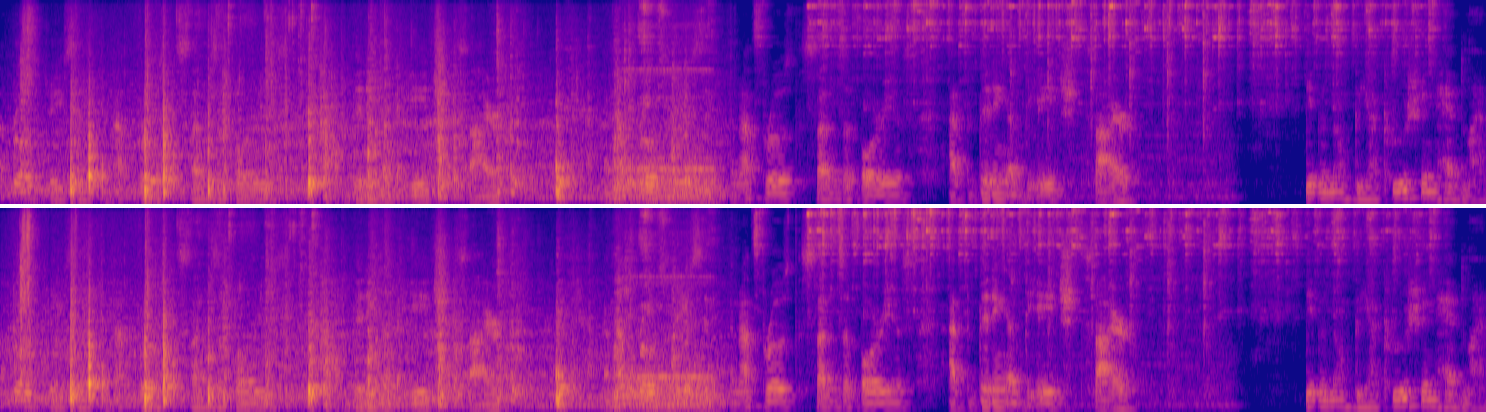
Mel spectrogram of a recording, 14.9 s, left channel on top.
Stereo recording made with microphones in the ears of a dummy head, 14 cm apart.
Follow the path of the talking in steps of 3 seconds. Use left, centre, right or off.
left, centre, right, right, left.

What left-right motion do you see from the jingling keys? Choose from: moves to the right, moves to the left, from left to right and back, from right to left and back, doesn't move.
moves to the left.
